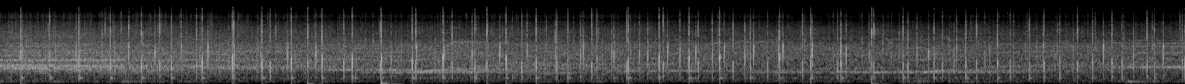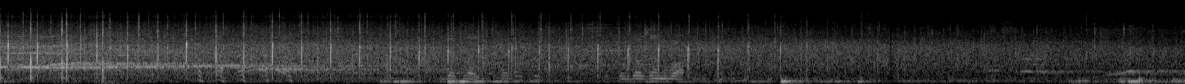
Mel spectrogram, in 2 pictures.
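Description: A graduation audience at Davis Aerospace and Maritime High School applauds an award recipient and salutatorian, with dense sustained clapping that fills the hall for over twenty seconds and gradually thins toward the end.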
